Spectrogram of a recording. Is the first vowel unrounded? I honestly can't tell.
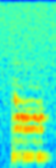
no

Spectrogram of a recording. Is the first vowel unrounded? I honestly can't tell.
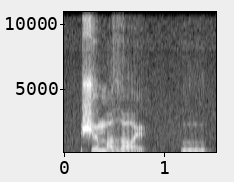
no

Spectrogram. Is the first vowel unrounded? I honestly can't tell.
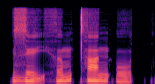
yes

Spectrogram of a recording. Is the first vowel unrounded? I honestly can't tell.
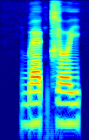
yes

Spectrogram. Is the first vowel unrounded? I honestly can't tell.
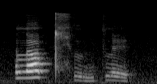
yes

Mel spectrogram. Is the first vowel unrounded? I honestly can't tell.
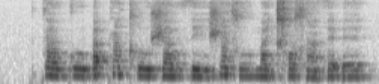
yes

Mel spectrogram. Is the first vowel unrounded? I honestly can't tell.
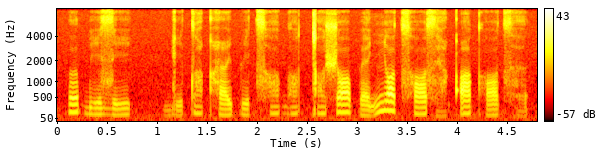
no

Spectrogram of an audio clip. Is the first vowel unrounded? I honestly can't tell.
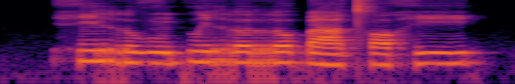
yes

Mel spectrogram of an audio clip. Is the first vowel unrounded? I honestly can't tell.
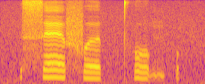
yes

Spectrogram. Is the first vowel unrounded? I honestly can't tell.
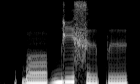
no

